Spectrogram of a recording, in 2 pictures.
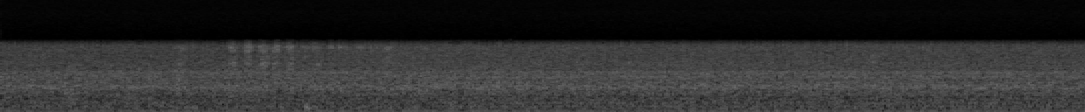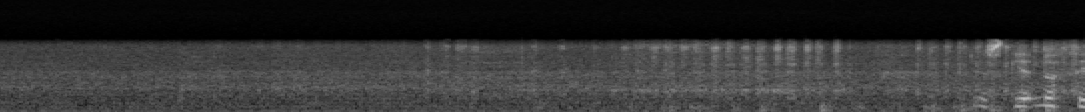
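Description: A paintbrush dabs and scrapes softly on canvas.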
